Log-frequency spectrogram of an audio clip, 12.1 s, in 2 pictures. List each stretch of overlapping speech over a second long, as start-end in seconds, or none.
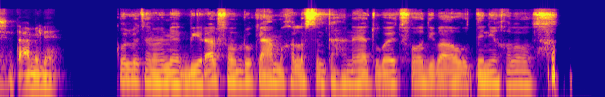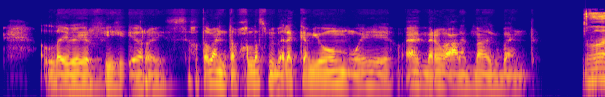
none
